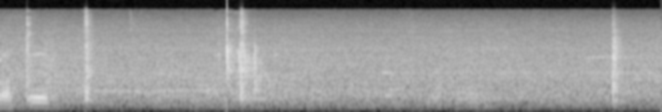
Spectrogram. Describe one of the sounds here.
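A wooden chess piece knocks down onto a board.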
